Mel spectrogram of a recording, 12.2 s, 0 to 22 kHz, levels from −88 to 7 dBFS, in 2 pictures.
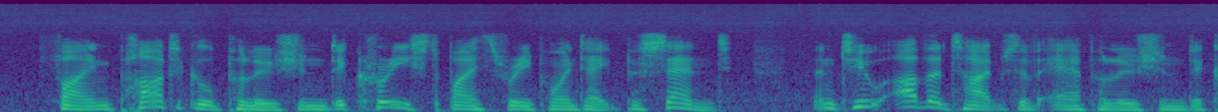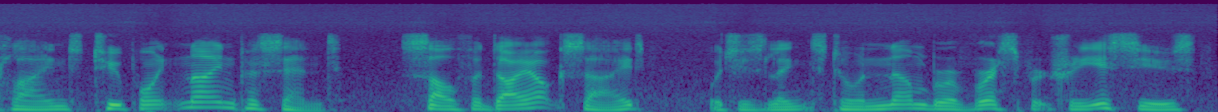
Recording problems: high frequencies cut off; noticeable; nothing above 6 kHz
hiss; noticeable; throughout; 20 dB below the speech

